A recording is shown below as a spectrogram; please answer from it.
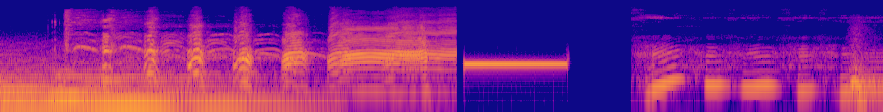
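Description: A low sustained drone with a high, wavering voice laughing in short pulses over it. About two seconds in, the voice is cut off by a half-second steady bleep tone. After a brief silence a voice comes back near the end.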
